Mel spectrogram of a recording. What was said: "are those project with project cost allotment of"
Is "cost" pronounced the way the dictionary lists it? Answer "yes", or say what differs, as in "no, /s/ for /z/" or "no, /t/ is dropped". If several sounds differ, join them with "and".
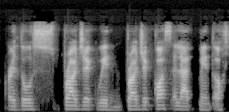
yes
